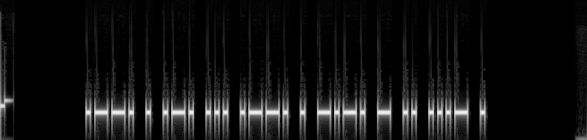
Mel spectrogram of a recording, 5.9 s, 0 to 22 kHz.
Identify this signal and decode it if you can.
Morse code, heard as a keyed tone, about 28 wpm, 700 Hz. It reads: PERSPECTIVE
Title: Sentences from Top 1200 Words - New Word Drill Alt - 28wpm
